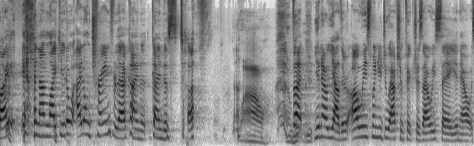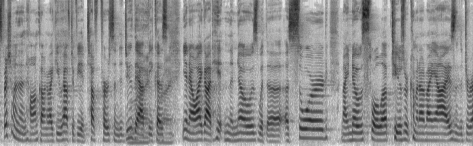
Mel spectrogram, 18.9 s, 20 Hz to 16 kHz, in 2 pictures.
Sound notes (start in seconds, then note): 5.6 Cynthia laughs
